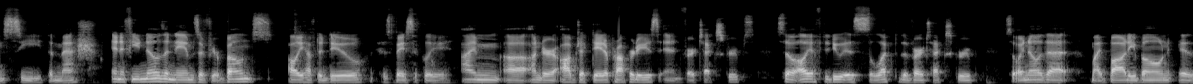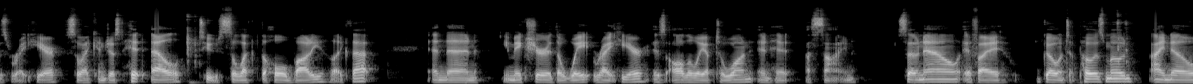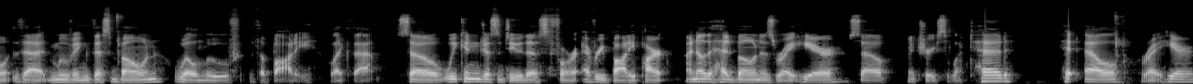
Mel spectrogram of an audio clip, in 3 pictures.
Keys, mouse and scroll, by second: 0.9 scroll up 1, 1.0 alt+a, 1.0-2.5 scroll down 1, 2.8-3.3 scroll up 5, 3.3-3.9 scroll up 1, 4.1 shift+middle click, 4.5 middle click, 8.9 click, 13.8 l, 17.1-18.8 drag, 19.9 click, 21.4 scroll up 2, 21.8 middle click, 23.1 Tab, 23.4 click, 25.0 g, 27.7 g, 28.8-30.6 scroll down 2, 30.6 ctrl+a, 30.6 l, 33.2 click, 35.0 l.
